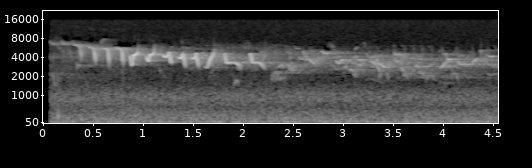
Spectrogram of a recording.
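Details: Young painted bunting giving a quick high warbled phrase of rapid, thin notes that pulse about eight times, then trail off into a softer, jumbled twitter, with steady background noise.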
